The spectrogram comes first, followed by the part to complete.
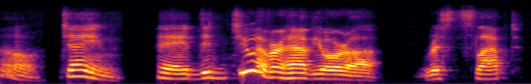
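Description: A middle-aged actor playing a suave, teasing detective with a wry, unhurried delivery in old-time radio comedy style. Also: male voice, fairly high pitch, big pitch swings, fairly bright tone, heavily acted. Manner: unhurried, wry, hesitating for effect. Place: indoors, small draped room. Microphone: video call. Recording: muffled video-call audio.

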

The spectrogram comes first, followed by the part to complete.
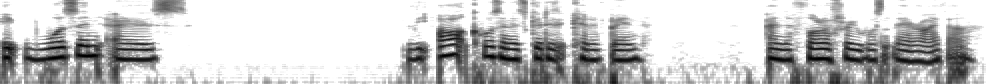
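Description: A woman's voice: fairly low pitch, dark tone, no echo, studio quality. A woman playing a playful, affectionate girlfriend in an intimate ASMR roleplay, with a teasing manner. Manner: teasing, giggly, sometimes dropping to a whisper. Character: playful affectionate new girlfriend, proud martial arts instructor. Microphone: close microphone in a dry room.

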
